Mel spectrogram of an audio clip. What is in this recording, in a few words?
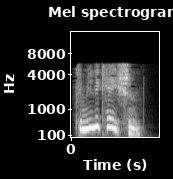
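communication, British; Language, linguistics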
